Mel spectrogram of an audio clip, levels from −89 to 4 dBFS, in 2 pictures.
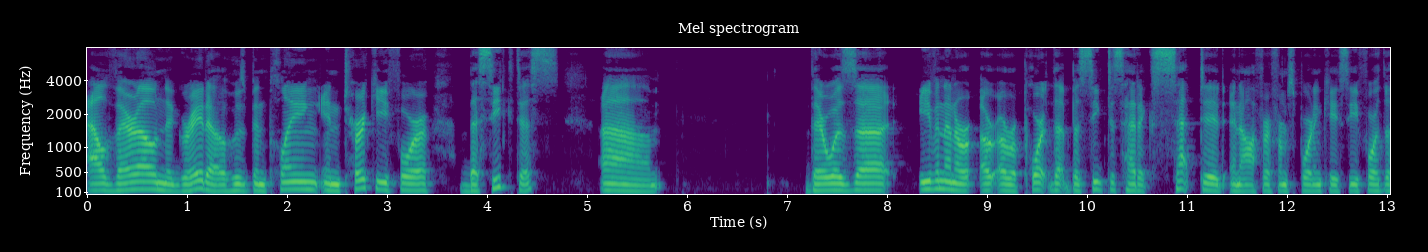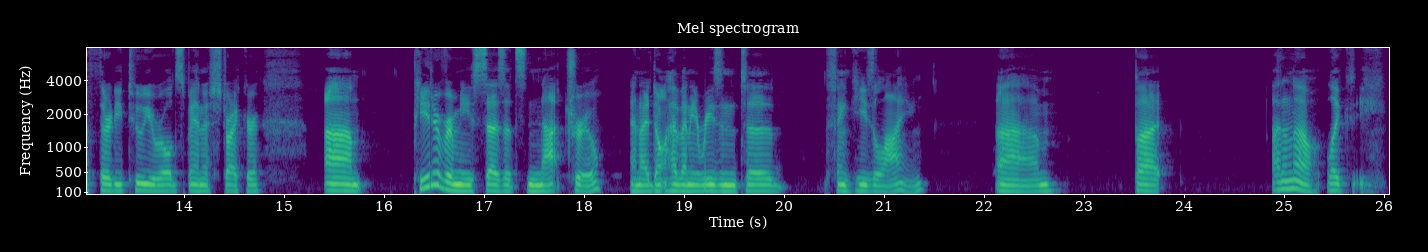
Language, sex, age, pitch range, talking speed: English, male, 20-39, 125-150 Hz, 125 wpm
